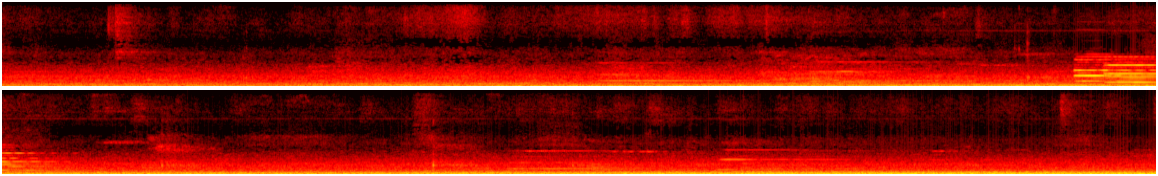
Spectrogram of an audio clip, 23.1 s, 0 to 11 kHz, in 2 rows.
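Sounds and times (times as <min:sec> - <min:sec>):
low rumble of subway train: 0:00.0 - 0:23.0.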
